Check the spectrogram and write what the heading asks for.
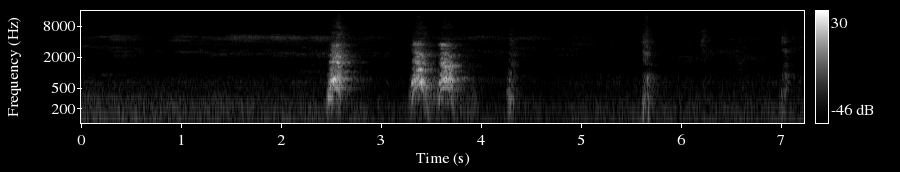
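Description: Dogs barking in alarm at a stranger: three loud barks between about two and a half and four seconds in, the last two close together, then a few softer short barks. A steady high buzz of insects runs underneath.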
